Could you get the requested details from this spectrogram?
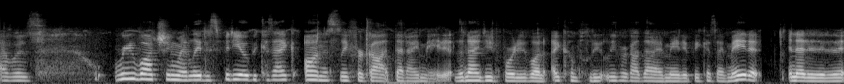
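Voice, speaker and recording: A woman's quiet, fairly low-pitched voice at a very fast pace, full of lively intonation. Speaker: beauty vlogger and animal hospital worker. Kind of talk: casual makeup tutorial chat.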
